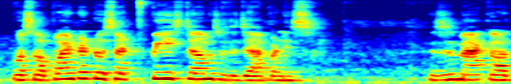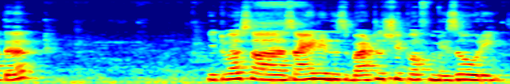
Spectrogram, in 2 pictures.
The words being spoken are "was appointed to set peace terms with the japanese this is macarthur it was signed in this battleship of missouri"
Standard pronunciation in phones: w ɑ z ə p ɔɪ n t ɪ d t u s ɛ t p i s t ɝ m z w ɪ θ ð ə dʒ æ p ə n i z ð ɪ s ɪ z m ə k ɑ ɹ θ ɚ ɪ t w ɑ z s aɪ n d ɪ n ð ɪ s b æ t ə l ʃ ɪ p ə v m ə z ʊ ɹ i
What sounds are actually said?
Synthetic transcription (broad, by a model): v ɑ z ə p ɔɪ n t ɪ d t u s ɛ t p i s t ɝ m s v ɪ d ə dʒ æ p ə n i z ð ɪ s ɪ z m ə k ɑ ɹ t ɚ ɪ t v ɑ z s aɪ n d ɪ n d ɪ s b æ t ə l ʃ ɪ p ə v m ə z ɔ ɹ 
